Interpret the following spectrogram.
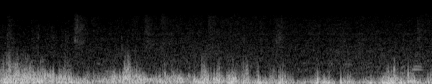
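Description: Wind buffeting the camera's microphone outdoors, a loud, uneven low rumble that gusts up and down.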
